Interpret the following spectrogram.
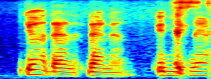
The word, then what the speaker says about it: Da Nang: This one, Dannon. It's Yeah. Da Nang in Vietnam.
